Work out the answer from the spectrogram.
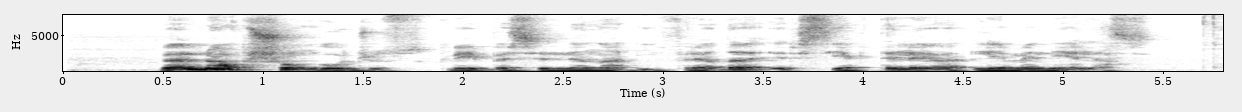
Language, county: Lithuanian, Kaunas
